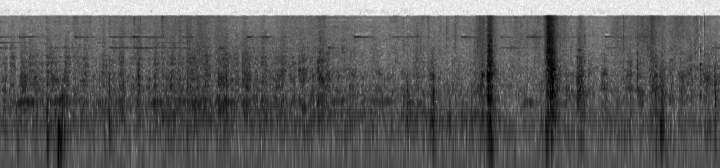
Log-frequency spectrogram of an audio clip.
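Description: A dog panting, faint and steady, with two sharp knocks about a second apart near the end.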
